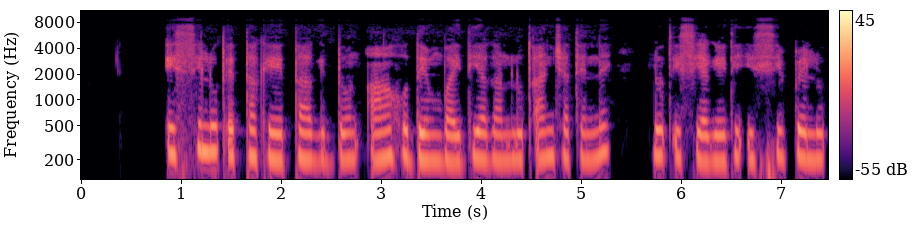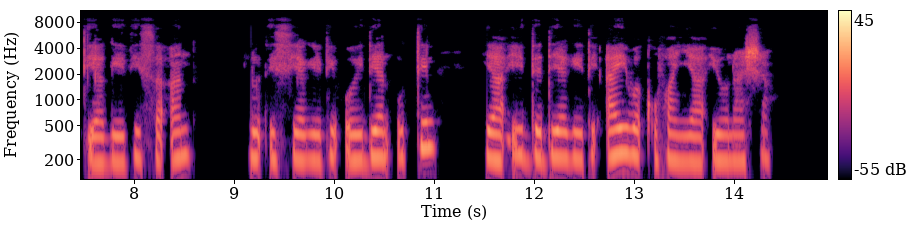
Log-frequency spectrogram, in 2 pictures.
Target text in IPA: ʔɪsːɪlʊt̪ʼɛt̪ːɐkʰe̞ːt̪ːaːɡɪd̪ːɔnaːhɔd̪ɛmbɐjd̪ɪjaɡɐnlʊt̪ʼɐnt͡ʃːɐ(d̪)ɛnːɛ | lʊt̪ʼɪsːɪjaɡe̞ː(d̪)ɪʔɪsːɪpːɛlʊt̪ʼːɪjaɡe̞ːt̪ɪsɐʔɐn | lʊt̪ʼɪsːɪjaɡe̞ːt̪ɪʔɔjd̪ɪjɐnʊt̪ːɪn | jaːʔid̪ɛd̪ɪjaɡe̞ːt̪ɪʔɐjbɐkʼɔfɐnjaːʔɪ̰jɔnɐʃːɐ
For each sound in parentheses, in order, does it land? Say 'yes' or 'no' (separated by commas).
no, no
